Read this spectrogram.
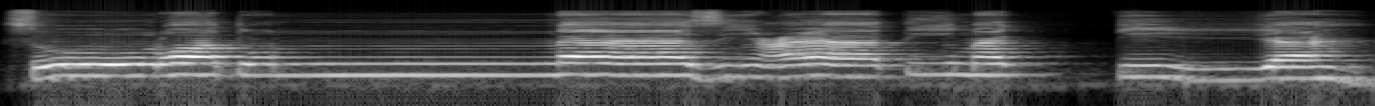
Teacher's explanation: یہاں پہ واو کو نون کے ساتھ ملائیں گے شد کی وجہ سے، اور یہاں پر دیکھیں عین کو ہم نے حمزہ نہیں پڑھنا، ٹھیک ہے، عین کو اچھے سے ادا کریں گے۔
